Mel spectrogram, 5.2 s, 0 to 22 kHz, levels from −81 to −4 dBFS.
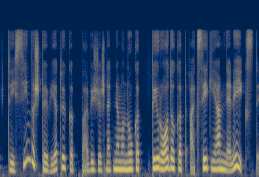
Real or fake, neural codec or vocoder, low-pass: fake; codec, 24 kHz, 0.9 kbps, WavTokenizer, large speech release; 10.8 kHz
